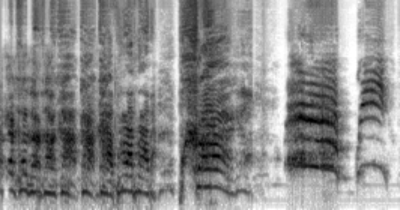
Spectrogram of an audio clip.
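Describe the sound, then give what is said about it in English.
A person makes a rapid series of loud squealing, snorting pig-like noises with their voice, broken into a few bursts with short pauses between them. “Autistic pig noises.”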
